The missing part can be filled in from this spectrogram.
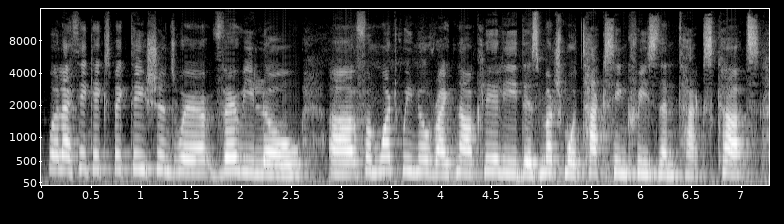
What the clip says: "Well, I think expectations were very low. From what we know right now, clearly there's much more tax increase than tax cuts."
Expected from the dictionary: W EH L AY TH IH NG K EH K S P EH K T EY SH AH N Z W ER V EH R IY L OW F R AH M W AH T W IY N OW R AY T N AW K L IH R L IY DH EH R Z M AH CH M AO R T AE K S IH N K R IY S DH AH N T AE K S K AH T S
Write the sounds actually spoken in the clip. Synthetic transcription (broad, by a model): W EH L AY TH IH NG K EH K S P EH K T EY SH AH N Z W ER V EH R IY L OW F R AH M W AH T W IY N OW R AY T N AW K L IH R L IY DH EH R Z M AH CH M AO R T AE K S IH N K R IY S DH AH N T AE K S K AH T S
